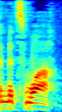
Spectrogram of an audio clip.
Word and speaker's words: mitzvah: And the pronunciation that they use in Ethiopia, the Ethiopian Jews, they don't say the va, they say a W there. They don't say mitzvah, they say mitzvah.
